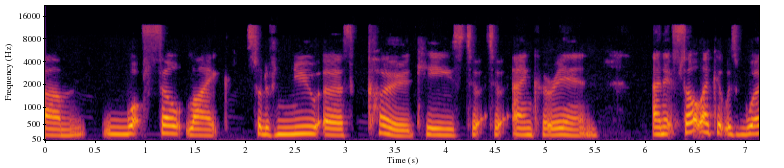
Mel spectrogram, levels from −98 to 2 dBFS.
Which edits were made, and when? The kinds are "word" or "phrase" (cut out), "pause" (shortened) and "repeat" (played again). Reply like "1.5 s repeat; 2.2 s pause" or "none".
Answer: 3.7 s phrase; 4.4 s repeat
